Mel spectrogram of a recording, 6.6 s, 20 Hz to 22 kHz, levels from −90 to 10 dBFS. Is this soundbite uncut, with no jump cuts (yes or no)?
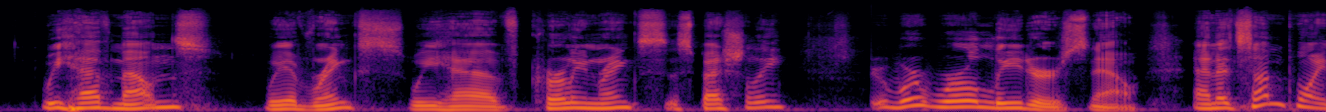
yes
